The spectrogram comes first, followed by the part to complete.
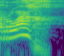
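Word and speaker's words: רוח: Se pronuncia roaj. Por ejemplo, cuando hablamos del Espíritu Santo, el Espíritu Santo es roaj, el Kadosh, el Espíritu Santo.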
